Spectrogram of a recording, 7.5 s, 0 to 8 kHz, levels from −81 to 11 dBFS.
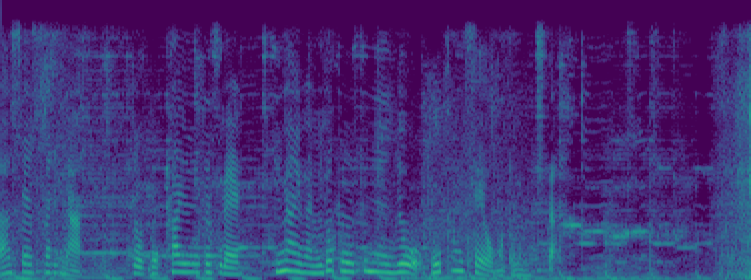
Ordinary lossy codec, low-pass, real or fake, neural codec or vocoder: none; 7.2 kHz; fake; codec, 44.1 kHz, 3.4 kbps, Pupu-Codec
